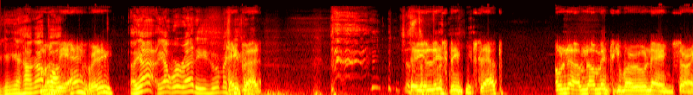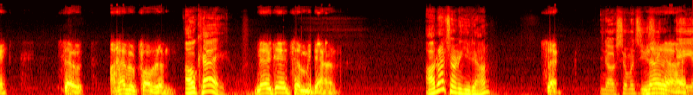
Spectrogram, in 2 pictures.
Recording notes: The Bathhouse is a live call-in show recorded from the green room of The Stand Comedy Club in New York City.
